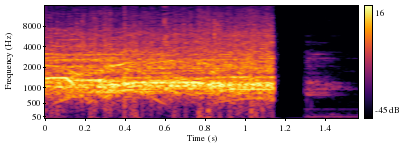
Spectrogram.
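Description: A loud burst of audience applause with cheering and whoops, a dense steady wash of clapping that cuts off abruptly after about a second, followed by a brief quieter trailing sound.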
